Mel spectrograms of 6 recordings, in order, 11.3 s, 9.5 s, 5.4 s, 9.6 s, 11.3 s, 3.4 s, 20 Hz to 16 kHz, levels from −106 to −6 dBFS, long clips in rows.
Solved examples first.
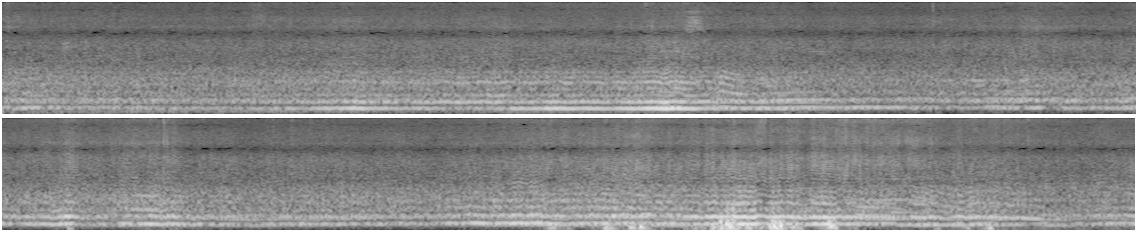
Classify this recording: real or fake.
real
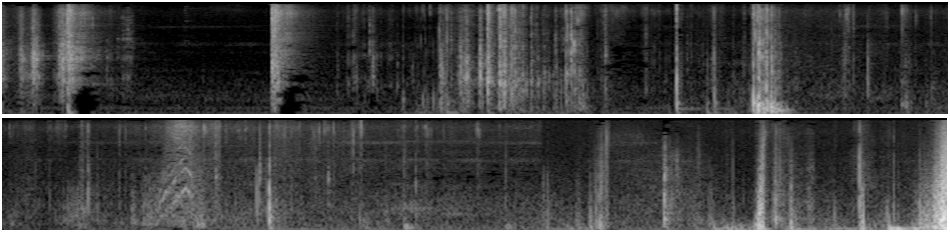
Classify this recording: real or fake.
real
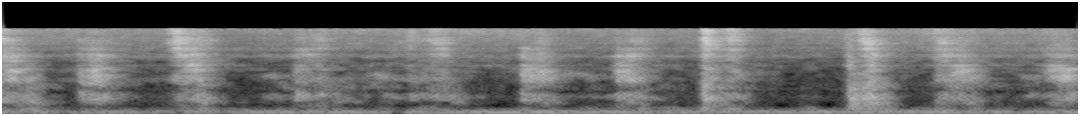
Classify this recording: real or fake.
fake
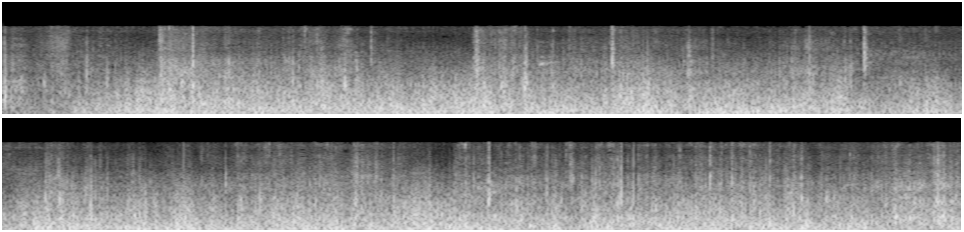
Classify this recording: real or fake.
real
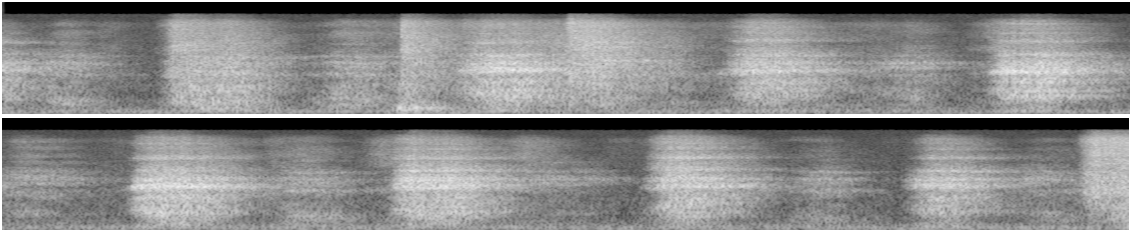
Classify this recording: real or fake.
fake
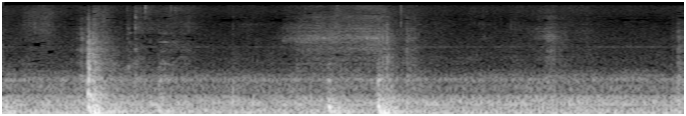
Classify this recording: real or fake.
real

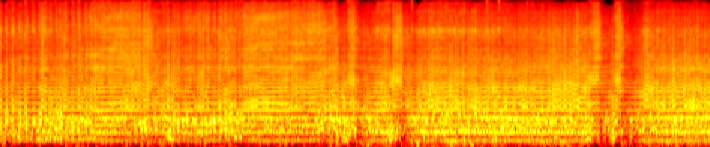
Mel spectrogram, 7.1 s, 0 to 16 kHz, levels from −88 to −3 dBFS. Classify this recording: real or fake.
fake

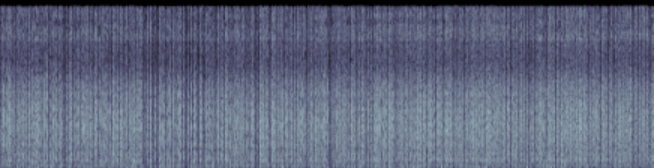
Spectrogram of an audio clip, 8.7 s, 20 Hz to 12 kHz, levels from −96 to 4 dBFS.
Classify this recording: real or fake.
real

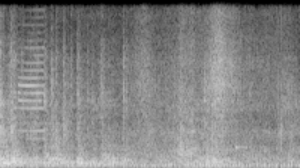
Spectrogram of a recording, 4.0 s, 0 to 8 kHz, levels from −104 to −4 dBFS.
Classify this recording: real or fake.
real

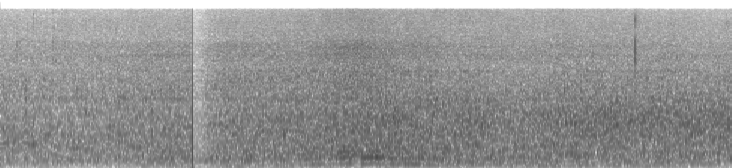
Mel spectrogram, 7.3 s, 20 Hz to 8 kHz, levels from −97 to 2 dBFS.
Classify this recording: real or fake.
real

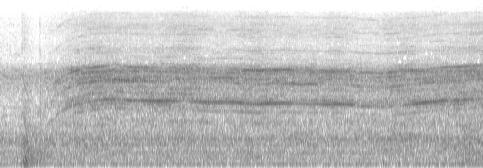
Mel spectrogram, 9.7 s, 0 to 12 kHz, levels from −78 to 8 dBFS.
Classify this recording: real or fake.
real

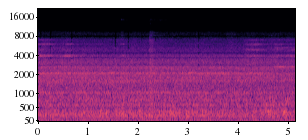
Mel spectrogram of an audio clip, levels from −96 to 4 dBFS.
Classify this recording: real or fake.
fake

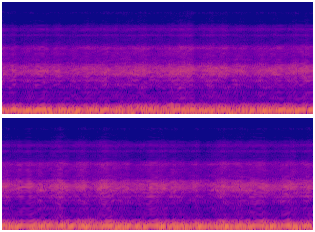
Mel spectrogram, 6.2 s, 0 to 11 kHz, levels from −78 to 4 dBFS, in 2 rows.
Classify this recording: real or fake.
fake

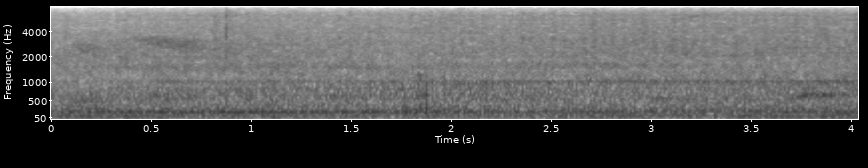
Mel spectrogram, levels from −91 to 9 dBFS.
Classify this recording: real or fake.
fake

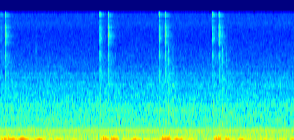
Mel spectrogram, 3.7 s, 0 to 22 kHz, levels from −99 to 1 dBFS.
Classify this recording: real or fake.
fake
